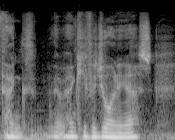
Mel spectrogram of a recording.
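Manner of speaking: deliberately hushed, very quiet, held-down voice. Showing how you spoke so the baby would not wake, purposely quiet voice. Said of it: "I would purposely make myself quieter".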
